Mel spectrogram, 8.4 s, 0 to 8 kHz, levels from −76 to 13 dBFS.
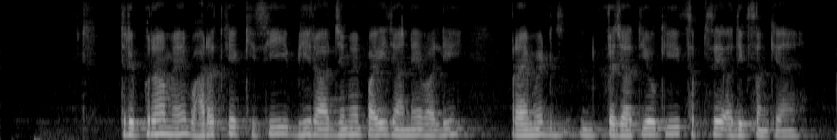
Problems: constant background noise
